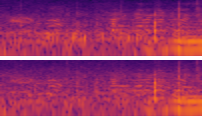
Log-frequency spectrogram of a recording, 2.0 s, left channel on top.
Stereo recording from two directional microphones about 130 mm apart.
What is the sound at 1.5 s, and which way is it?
Music, 5° right (ahead or behind).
